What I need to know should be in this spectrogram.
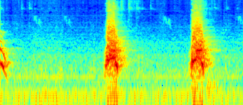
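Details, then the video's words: Two loud, full-bodied dog barks about a second apart over a steady background hum, with a fainter vocal tail at the start. "Hundebellen, Bellender hund sound, Dog barking"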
